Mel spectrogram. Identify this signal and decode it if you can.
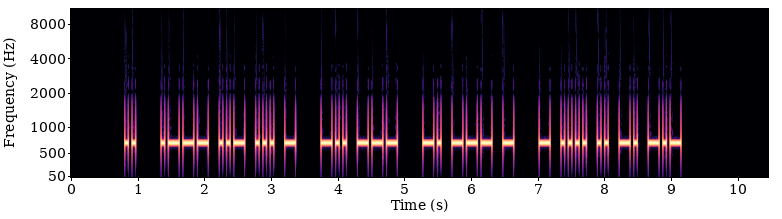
Morse code, heard as a keyed tone, about 22 wpm, 700 Hz. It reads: I JUST DO NOT THINK
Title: Sets of 5 Words Encore 22wpm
